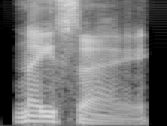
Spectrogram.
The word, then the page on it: naysay: British English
